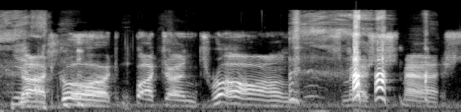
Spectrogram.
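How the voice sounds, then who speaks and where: A man puts on a character voice over loud background noise. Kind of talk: broken, blunt. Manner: grunting, simple, crude.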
